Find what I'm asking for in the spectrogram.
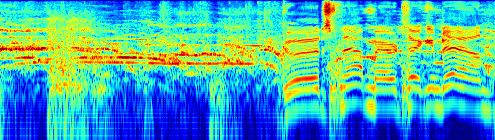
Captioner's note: crowd cheering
